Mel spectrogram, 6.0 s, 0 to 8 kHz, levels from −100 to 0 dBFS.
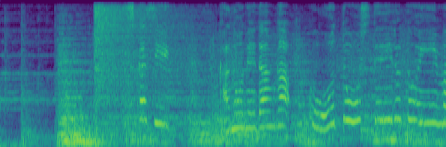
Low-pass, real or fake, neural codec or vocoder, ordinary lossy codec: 7.2 kHz; fake; vocoder, 22.05 kHz, 80 mel bands, WaveNeXt; none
